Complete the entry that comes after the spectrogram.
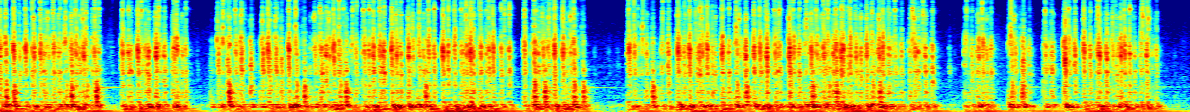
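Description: Fingertips with painted nails type on a backlit plastic mechanical keyboard with clicky green switches, making a rapid, continuous stream of sharp, bright clicks with a low thock under each keystroke. The typing runs in bursts with brief pauses between them, and each click dies away almost instantly.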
